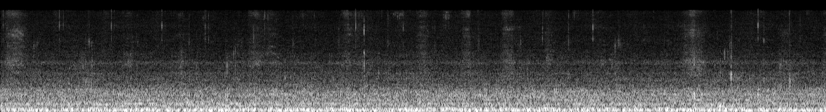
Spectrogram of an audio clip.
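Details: Low, even purring from Leo, a black golden British Shorthair dad cat, being affectionate with mate Mimi; the rumble holds steady for ten seconds beneath scattered light ticking and rustling.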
